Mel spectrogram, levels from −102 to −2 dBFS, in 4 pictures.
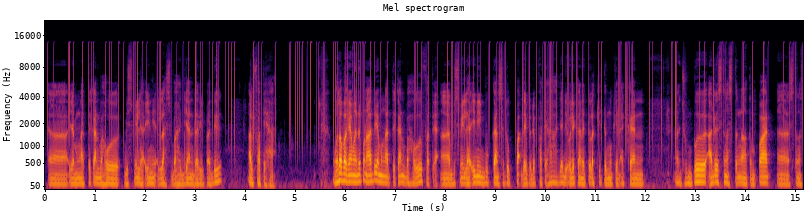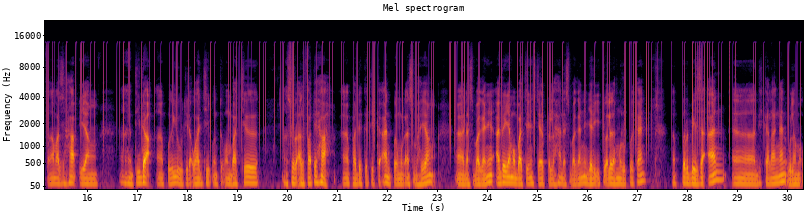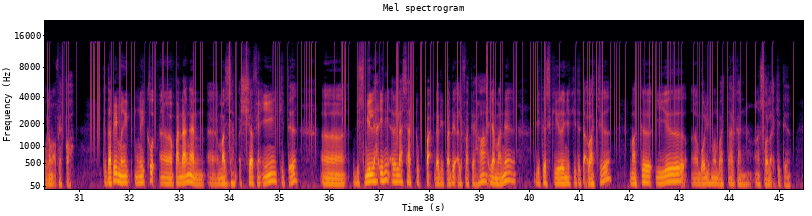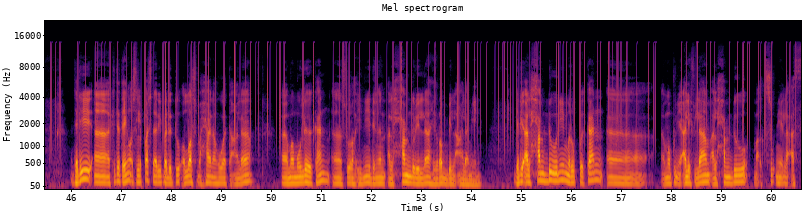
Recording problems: crackle, like an old record; noticeable; 15 dB below the speech

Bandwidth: 14 kHz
